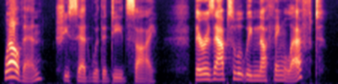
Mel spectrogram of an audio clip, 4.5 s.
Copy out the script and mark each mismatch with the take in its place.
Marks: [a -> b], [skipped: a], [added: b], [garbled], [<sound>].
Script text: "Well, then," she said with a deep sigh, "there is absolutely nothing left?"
"Well, then," she said with a [deep -> deed] sigh, "there is absolutely nothing left?"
